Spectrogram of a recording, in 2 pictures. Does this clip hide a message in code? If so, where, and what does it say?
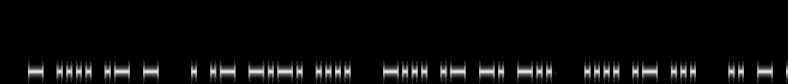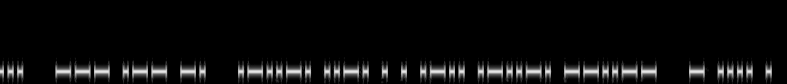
Yes: Morse code from 0.3 to 15.6 s, heard as a keyed tone, about 25 wpm, 600 Hz. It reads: THAT EACH BAND HAS ITS OWN "FEEL", THE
